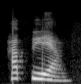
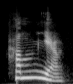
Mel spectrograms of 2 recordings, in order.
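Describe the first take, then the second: First: The first syllable ends in a p sound. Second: The first syllable ends in an m sound. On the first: The speaker calls it wrong. "Pag pinronounce mo siya as it is" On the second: The speaker calls it right. "change your B up to mi-um"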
